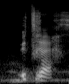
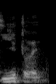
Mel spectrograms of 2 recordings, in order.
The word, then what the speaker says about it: Utrecht: Utrecht. Utrecht.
